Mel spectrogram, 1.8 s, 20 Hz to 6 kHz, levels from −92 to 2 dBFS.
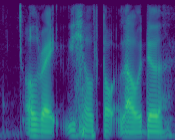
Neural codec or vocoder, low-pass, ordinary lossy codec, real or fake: none; 5.4 kHz; none; real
